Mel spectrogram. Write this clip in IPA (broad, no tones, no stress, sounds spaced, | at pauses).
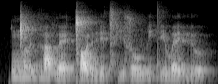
ŋ͡ǀ ɵ dʱ a v ɛ ǀ ɒ rʲ ɛ t͡sʼ i z o v i tʲ ɛ w ɛ rʲ o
